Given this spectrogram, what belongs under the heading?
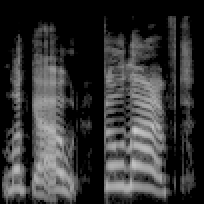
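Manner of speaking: high, loud screeched warning; urgent backseat shriek. A narrator's reading. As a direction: screech directions in alarm at the driver. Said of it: "middle screeched".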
